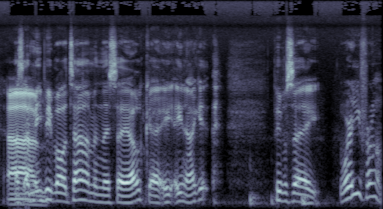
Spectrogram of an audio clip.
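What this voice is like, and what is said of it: Southern twang accent. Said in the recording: “they can hear a little bit of twang in your voice ... I love that you still have your twang”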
